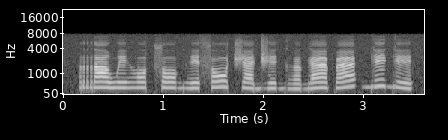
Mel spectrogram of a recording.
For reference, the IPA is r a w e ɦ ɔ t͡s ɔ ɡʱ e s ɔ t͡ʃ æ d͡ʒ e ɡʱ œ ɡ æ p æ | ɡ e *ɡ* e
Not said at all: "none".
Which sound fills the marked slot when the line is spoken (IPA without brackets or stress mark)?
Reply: ɡ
